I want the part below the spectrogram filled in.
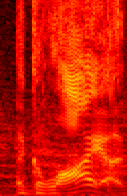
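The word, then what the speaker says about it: Aglaea: the citizens are you ignoring what she said Agia that's how you say her name oh my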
